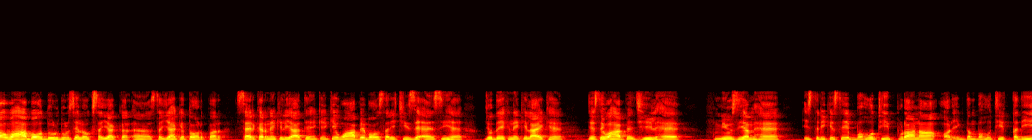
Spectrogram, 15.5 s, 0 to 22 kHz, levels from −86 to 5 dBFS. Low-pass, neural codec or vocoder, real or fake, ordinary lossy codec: none; none; real; none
